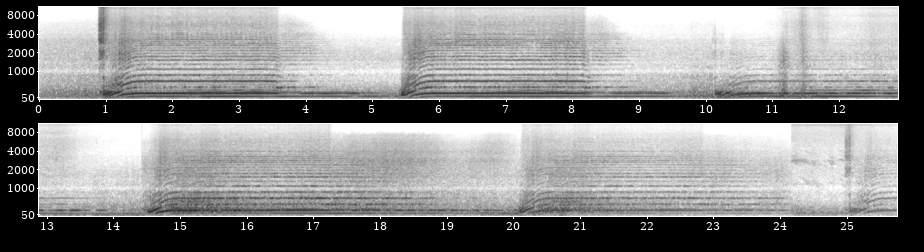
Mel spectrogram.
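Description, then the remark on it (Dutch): A foghorn from the film The Lighthouse sounds five long, deep, blaring blasts with a buzzy, harmonic-rich tone, repeating roughly every five seconds, loud and with no voices. “The Lighthouse, die misthoorn. Die misthoorn, John.”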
